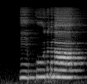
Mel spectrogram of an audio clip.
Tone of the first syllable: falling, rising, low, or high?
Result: low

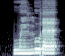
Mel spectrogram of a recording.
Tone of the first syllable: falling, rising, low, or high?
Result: low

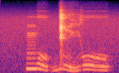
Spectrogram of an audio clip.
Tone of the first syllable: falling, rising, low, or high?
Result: falling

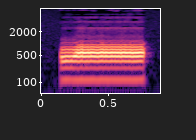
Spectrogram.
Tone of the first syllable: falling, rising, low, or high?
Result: low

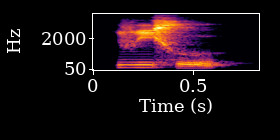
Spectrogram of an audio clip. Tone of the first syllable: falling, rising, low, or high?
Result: high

